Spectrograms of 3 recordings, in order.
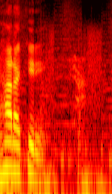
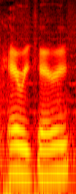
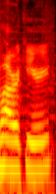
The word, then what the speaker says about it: harakiri: heard anybody pronounce it harry carey just know that those people are from the 90s and early 2000s harry carey is one of the like the idiot western ways of pronouncing harakiri and i'm saying it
